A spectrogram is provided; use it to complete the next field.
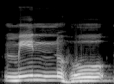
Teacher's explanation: এই যে দেখুন আমরা এই নুন সাকিনটা স্পষ্ট করে পড়ব। নুন সাকিনের পরে ইজহারে হরফ হা থাকলে নুন সাকিনটা স্পষ্ট করে পড়তে হয়।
